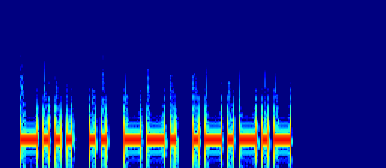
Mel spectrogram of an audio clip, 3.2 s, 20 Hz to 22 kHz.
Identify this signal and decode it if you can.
Morse code, heard as a keyed tone, about 25 wpm, 700 Hz. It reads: BIG.
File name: practice / 25wpm / Sentences with 2-Word Phrases - 25wpm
